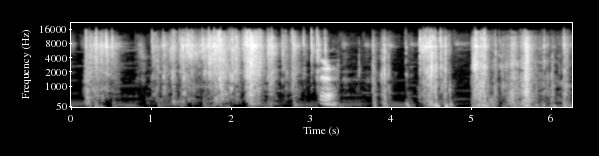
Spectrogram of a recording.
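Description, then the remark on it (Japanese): Loud crinkling and tearing of a plastic caramel popcorn bag being opened, coming in several bursts of rustling with brief pauses between them, heard on its own with no talking. “ちょ、キャラメルポップコーン開けますね。ごめんなさい、うるさいかも。”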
